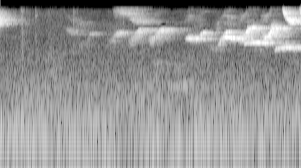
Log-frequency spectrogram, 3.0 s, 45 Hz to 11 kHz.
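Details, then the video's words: Male Double-collared Seedeater singing with his female. The song starts quietly, then a run of high, buzzy, whistled phrases builds in loudness and pitch, ending in bright sliding notes. "Coleiro Ponto 50 e sua Fêmea Calibre 40"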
